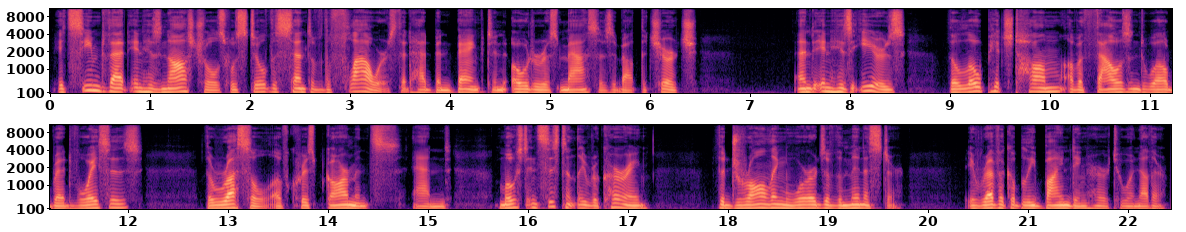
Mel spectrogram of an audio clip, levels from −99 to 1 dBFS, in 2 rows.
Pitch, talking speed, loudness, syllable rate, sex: 120 Hz, 150 wpm, -21 LUFS, 4.6 syllables/s, male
